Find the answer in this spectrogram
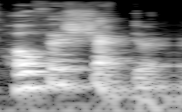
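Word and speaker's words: Hofesh Shechter: Hofish Schechter.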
